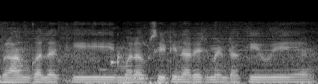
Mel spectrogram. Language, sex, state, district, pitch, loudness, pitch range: Hindi, male, Maharashtra, Mumbai Suburban, 110 Hz, -18 LUFS, 110-115 Hz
